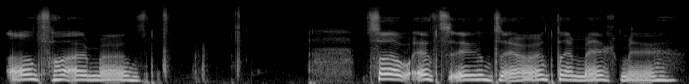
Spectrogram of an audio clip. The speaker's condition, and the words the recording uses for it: ALS (motor neuron disease). I can't quite get my sentences out quickly enough, but I can still speak.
